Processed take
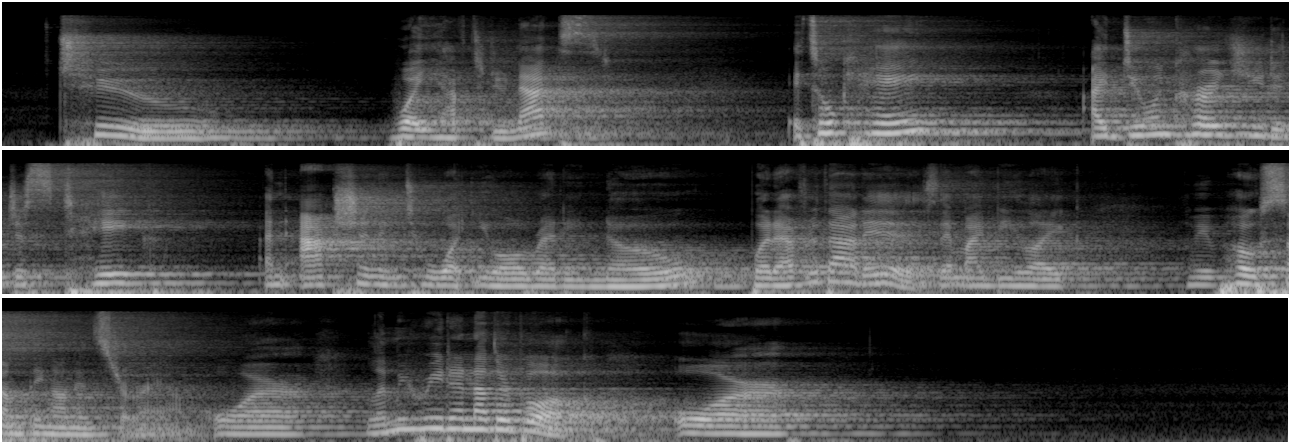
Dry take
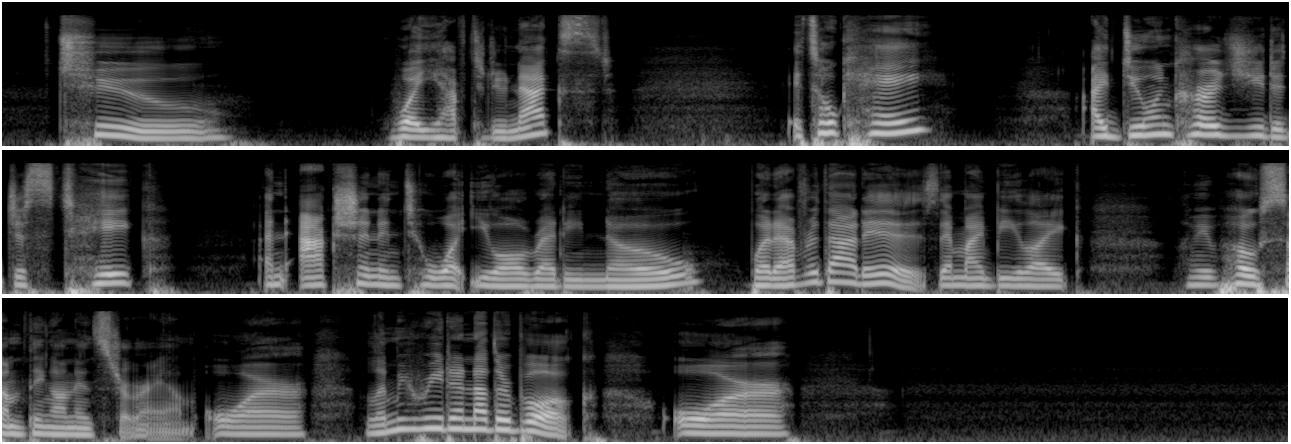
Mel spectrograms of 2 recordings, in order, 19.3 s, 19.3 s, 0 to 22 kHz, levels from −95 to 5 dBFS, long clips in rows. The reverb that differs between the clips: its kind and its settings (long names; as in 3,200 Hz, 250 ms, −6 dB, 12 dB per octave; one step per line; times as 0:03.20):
dense smooth reverb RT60 2.1 s, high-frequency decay 0.8×, DRR 5.5 dB
level −2.5 dB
